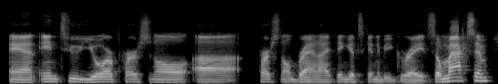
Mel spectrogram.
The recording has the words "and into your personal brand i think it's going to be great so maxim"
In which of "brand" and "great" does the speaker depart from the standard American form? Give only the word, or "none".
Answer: none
